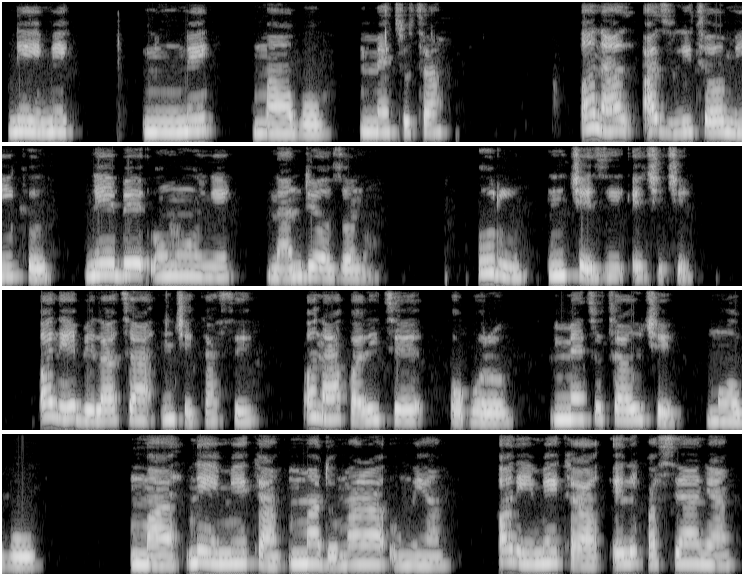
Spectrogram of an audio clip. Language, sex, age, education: Igbo, female, 30-45, tertiary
